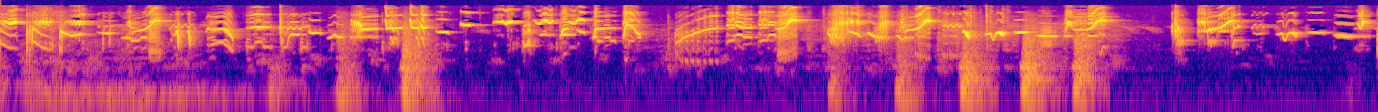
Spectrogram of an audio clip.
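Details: Energetic jongkangan song: long run of sharp high twitters, whistled upslurs and quick chirps delivered in rapid bursts, with short pauses and a brief low buzz at the start.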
